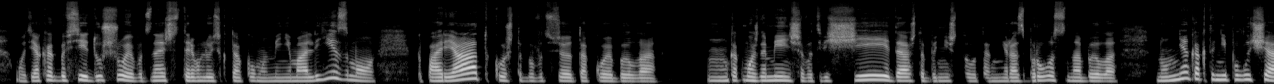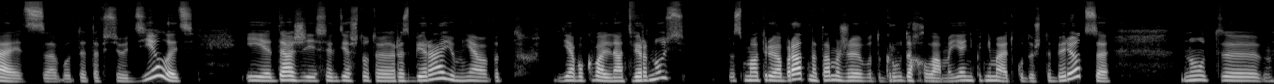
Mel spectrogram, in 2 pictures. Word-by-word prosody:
Вот 150 0 -10
я 170 - +2
как 190 +2 -1
бы 190 +1 -1
всей 195 +2 +3
душой, 195 +1 +1
вот, 160 -1 -9
знаешь, 180 0 +1
стремлюсь 170 -1 -2
к - - -20
такому 160 -1 -5
минимализму, 165 - -1 0.4
к - - -19
порядку, 185 +5 +5
чтобы, 165 -1 -8
вот, 160 0 -13
всё, 165 -2 -1
э, - - -8
такое 155 +1 -3
было, 150 -1 -2 0.5
м, 175 0 -3
как 185 0 -3
можно 180 -1 +1
меньше 180 -2 +1
вот 155 0 -9
вещей, 200 +5 +3
да, 170 -1 +3
чтобы 160 -1 -7
ничто 160 0 -7
вот 155 - -8
там 155 -1 -9
не 155 - -6
разбросано 170 +2 -1
было. 155 -2 0 0.4
Ну, 175 - -2
у - - 0
меня 235 +9 +3
как-то 255 -4 -1
не 215 0 +2
получается, 165 - +2
вот 140 0 -12
это 155 +1 -8
всё 150 +1 -7
делать. 165 - +1 0.5
И 180 -2 0
даже 180 0 +3
если 170 +1 -3
где 180 +2 -2
что-то 165 -2 -3
разбираю, 185 - +2
меня 175 0 -1
вот- 170 -1 -10 0.5
я 180 +2 0
буквально 175 -3 +1
отвернусь, 195 - 0 0.4
посмотрю 190 +2 0
обратно, 195 +1 +5
там 195 +3 0
уже, 175 -2 +1
вот, 160 -1 -13
груда 180 +3 -3
хлама. 150 -4 -2
Я 190 +3 -1
не 185 -1 -4
понимаю, 190 -3 0
откуда 155 +1 -11
что 165 +2 -10
берется, 185 - +2 0.7
ну 195 +3 -1
вот, 205 -2 -3
э, 175 -3 0
175 Hz, 165 wpm, -21 LUFS, 160-190 Hz, 0.7 s, порядку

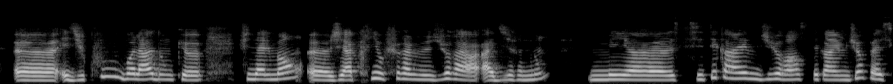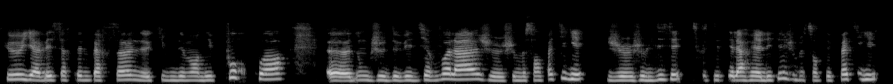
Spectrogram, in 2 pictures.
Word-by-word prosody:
Heu 190 -1 +6
et 210 - +2
du 210 +3 -4
coup, 365 - -4
voilà 245 -1 +4
donc 230 -1 -5
heu, 205 -1 +2 0.4
finalement, 245 +6 +1
heu, 200 -1 +5
j'ai 210 +2 +1
appris 205 +7 0
au 260 - +1
fur 265 +1 -5
et - - +4
à - - +4
mesure 225 +3 -1
à 225 -2 +3
à 195 - +4
dire 210 +2 -4
non. 230 +7 -3 0.4
Mais 220 +1 +3
heu, 205 -1 +5 0.2
c'était 225 +7 -4
quand 295 -4 +1
même 265 -3 +1
dur 240 0 0
hein. 230 +1 0
C'était 230 0 -5
quand 215 -1 +1
même 210 0 -3
dur 300 +7 -2
parce 235 -4 -1
que 230 0 0
il 225 - 0
y 210 - +3
avait 190 +1 +3
certaines 200 0 -6
personnes 195 0 -1
qui 195 +2 -13
me 190 0 -5
demandaient 190 0 -3
pourquoi. 255 -6 0 0.4
Heu, 175 -1 +6
donc 200 +1 -5
je 195 +1 -2
devais 190 0 -2
dire: 200 +3 -3
«Voilà, 235 0 +4
je 195 -6 -3
je 180 +2 -7
me 180 0 -4
sens 195 +1 -7
fatiguée» 240 0 -1 0.2
je 185 0 -1
je 195 +2 -2
le 185 - -2
disais 225 +3 -3
parce - - -21
que 200 - -15
c'était 200 0 -3
la 195 0 +3
réalité, 195 +8 -1
je 225 - -11
me 200 - -9
sentais 185 0 -8
fatiguée. 235 0 -2
215 Hz, 220 wpm, -23 LUFS, 195-235 Hz, 0.4 s, Heu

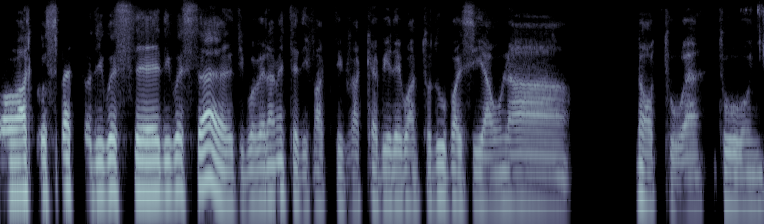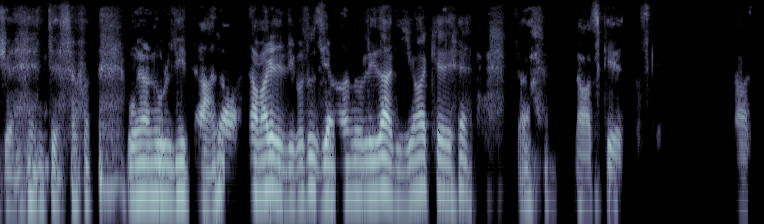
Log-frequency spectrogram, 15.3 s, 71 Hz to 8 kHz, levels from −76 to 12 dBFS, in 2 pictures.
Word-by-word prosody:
al 135 0 +7
cospetto 135 +1 -1
di 130 0 +1
queste 135 0 +4
di 135 0 0
queste 145 -2 +4
eh, - - -3
tipo 105 +1 -7
veramente 120 +2 -3
ti 100 -1 -10
fa 110 -1 -8
ti 110 - -10
fa 100 +1 -10
capire 110 0 -4
quanto 110 0 -6
tu 120 +1 -2
poi 110 -1 -3
sia 100 +1 -5
una 100 -2 -5 0.7
no - - -3
tu, 90 0 -9
eh 100 -1 -7
tu - - -9
un 100 -1 -5
gente, 105 +3 -4 0.7
una 125 +1 +4
nullità. 125 -3 +2
No, 120 +2 +1
no 140 - +4
magari 135 0 +7
dico 115 +2 -2
tu 145 - +1
sia 130 -2 +3
una 125 +1 -1
nullità, 130 +2 +6
dici 115 +1 -5
ma 140 +2 +3
che 135 -2 0
eh 125 0 -3 1.0
no 100 -2 -4
scherzo, - - -7
scherzo. - - -20 0.7
No - - -7
s - - -23
115 Hz, 175 wpm, -20 LUFS, 105-130 Hz, 1.0 s, al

